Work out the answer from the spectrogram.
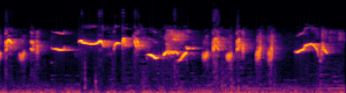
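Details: Oriental magpie-robin in frantic edan-style song: a rich, fast run of loud whistled and slurred notes, rising and falling, broken by brief pauses, with a faint low hum underneath.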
